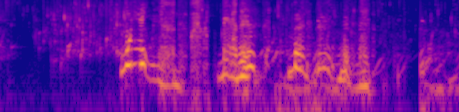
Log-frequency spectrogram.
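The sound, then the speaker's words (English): A voice imitates Flamingo gurgling and guzzling water as her cardboard raft sinks in a lake, with a quick run of wet, bubbling, throaty bursts for about three seconds, fairly loud. “Flamingo gurgled and guzzled.”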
